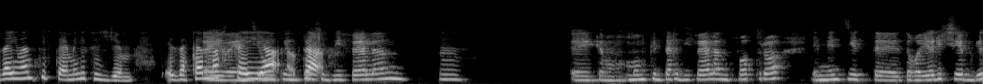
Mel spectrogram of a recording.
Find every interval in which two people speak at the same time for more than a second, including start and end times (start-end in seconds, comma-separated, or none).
2.0-3.3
